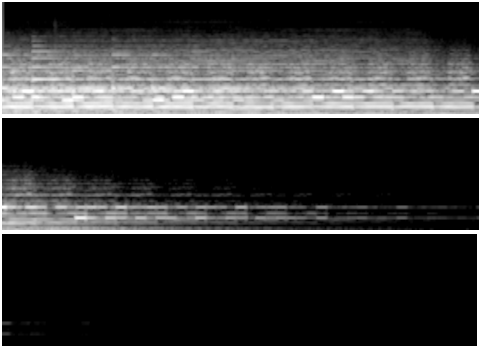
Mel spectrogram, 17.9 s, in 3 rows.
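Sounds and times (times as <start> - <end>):
ambient music: 0.0 - 9.6.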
